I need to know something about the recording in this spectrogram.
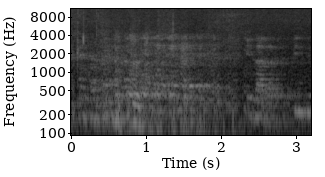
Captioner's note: audience laughing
